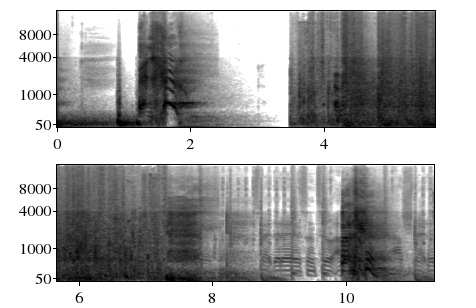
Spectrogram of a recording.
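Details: Adult male sneezing, described as allergy, during a live stream: two abrupt voiced sneeze bursts with loud background noise between them.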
